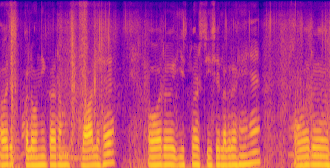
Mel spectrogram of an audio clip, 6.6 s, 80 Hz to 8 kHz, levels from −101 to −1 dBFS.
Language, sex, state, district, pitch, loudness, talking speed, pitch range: Hindi, male, Delhi, New Delhi, 145 Hz, -15 LUFS, 135 wpm, 140-145 Hz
